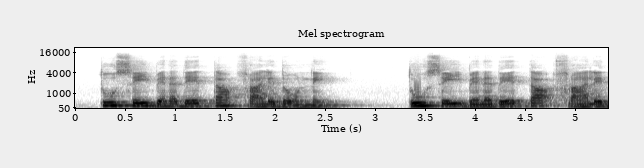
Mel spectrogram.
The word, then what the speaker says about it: donne: It is not done or done, but it is donne. Since there are two n, there is a doubling of the sound.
